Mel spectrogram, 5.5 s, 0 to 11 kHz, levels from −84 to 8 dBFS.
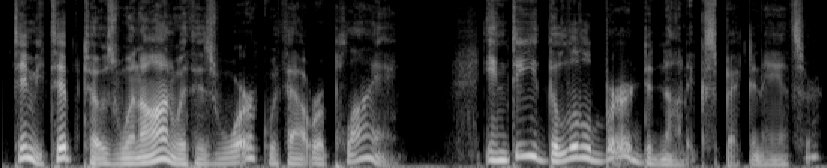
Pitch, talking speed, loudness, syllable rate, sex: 130 Hz, 195 wpm, -19 LUFS, 5.4 syllables/s, male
